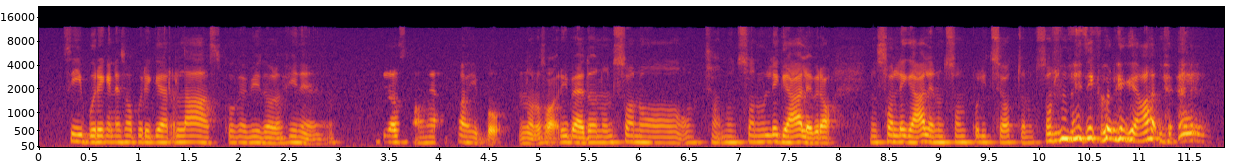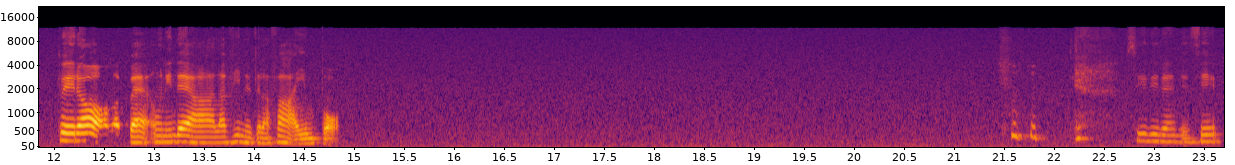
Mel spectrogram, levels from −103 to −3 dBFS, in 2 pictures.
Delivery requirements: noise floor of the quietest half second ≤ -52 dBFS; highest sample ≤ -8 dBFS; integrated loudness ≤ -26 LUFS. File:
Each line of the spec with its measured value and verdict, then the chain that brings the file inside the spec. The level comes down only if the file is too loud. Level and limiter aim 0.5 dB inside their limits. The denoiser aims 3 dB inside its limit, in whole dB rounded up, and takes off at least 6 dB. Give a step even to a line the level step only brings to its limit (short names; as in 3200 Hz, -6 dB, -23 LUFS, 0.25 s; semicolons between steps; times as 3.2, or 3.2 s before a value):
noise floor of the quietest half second -50 dBFS: fail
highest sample -5.5 dBFS: fail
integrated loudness -22.0 LUFS: fail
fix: gain -4.5 dB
